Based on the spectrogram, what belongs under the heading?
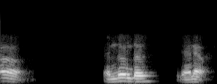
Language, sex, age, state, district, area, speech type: Malayalam, male, 18-30, Kerala, Pathanamthitta, rural, conversation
